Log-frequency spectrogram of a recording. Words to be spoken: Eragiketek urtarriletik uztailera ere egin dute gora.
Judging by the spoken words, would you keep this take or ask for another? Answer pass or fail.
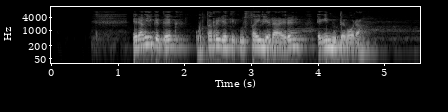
pass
